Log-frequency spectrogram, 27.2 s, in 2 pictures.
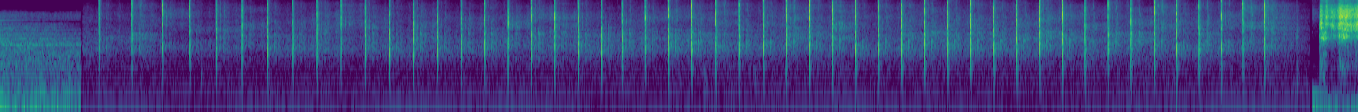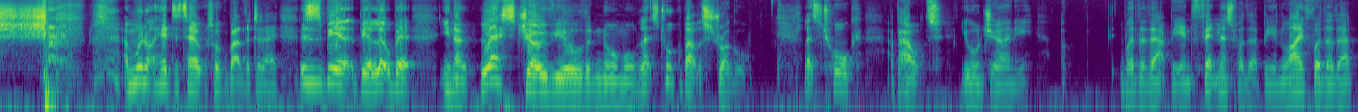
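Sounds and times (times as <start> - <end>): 
round of applause: 0.9 - 13.1
speech: 14.8 - 27.1.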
